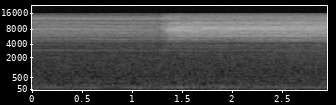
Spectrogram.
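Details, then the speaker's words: Early-generation 2006 37-inch Polaroid LCD TV: a hissy, high-pitched screech near 8 kHz starts as it powers on and stops in standby, a classic switch-mode power supply failure from failing Capxon capacitors. "so what's happening with this tv that makes it sound like the gates of hell have opened up inside of it well it's actually pretty simple you see now it's in standby noise is gone so what is causing the noise"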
